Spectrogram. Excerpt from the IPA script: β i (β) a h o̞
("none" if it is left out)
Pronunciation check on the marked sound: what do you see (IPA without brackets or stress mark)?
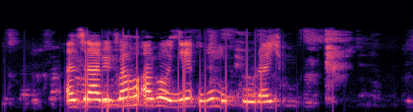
v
